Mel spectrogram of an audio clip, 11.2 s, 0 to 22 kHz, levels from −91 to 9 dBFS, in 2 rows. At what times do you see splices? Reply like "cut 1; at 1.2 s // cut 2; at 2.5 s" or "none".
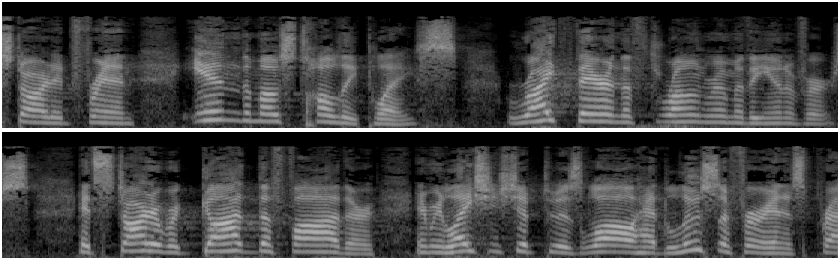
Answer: none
